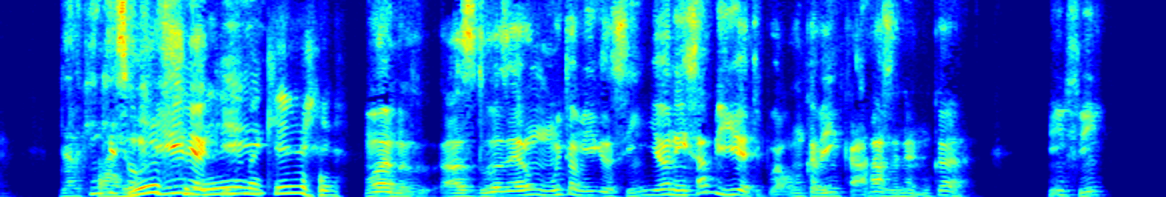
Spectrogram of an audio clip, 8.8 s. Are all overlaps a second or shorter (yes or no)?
no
